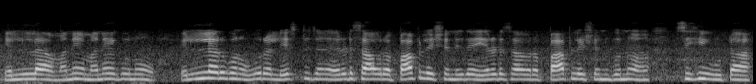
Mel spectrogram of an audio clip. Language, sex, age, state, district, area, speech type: Kannada, female, 45-60, Karnataka, Kolar, rural, spontaneous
